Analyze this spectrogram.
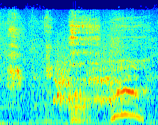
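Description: A car's tires screech in a sharp skid as it brakes hard for a boy running into the road. The squeal bends in pitch over a rough, loud rush of noise.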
